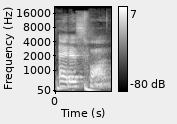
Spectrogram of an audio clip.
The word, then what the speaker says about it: Edesfonnt: It's pronounced Edesfonnt.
